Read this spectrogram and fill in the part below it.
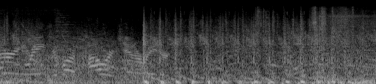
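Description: Rapid bursts of blaster-style gunfire from the video game Star Wars Battlefront rattle out in quick repeated volleys over continuous game noise and effects, fairly loud throughout the clip.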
